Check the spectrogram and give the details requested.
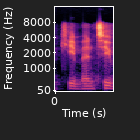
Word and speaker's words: Chimenti: Actually, you said it correctly. It's actually Chimenti, but our family goes by Chimenti.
